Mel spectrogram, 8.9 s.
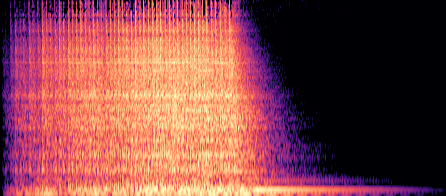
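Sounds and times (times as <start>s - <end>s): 
timpani roll: 0.1s - 6.6s.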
